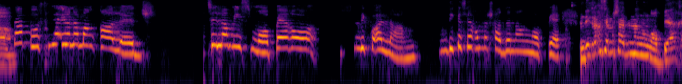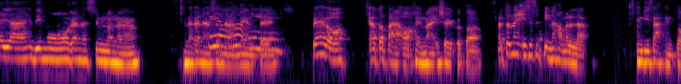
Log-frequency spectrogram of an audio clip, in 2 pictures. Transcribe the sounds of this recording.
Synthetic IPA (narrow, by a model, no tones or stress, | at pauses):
ʔt̪aːposɐjonɐmaŋkaːlɛd͡ʒ | sɪlamiːsmo̞pɛːɾo̞ | hɪnd̪iːkoʔɐlam | hɪnd̪iːkɐsɛɐkomɐʃaːd̪onɐŋɐŋoːpjɐhɪnd̪iːkokɐs̬ɛmɐʃaːd̪onɐŋɐŋoːpjɐkɐjaʔhɪnd̪iːmoɾanɐsjʊŋmɐŋa | nɐkɐnakɐsjanaːmɛnt̪ɛ | pɛːɾo̞ | ʔɛt̪ot̪aːʔo̰kɐjmɐɐʔɪʃɛɹkot̪oʔɛt̪onɐŋʔɪs̬ɐsɐpiːnɐkɐmɐlɐla̰ʔ | hɪnd̪iːs̬ɐʔaːkɪnt̪o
